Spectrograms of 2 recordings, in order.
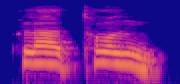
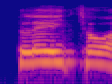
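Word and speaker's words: Plato: 라틴어 표현이고, 그리스 말로 하는 거는, 무슨 데나리온 이런 식으로 플라톤 하면 그건 그리스 발음이고, 플레이토 하면 라틴어 발음이고, 히포크라테스는 BC 460년 전 사람이네요.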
